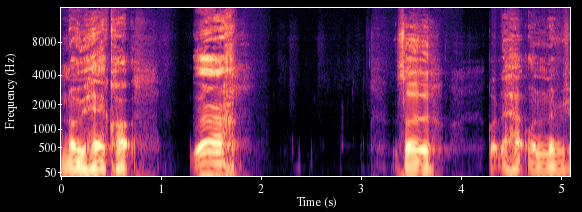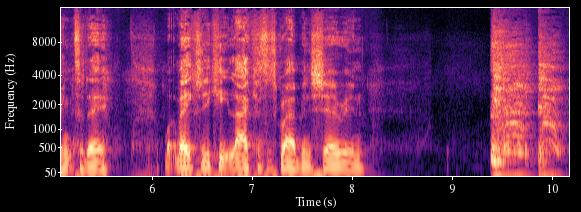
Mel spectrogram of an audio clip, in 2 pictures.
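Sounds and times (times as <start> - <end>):
speech: 0.0 - 1.9, 3.4 - 8.2, 9.4 - 9.6
loud harsh coughs: 9.4 - 10.1.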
